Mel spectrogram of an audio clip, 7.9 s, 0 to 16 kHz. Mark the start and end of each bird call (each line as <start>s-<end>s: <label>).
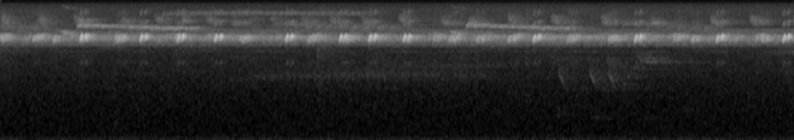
2.1s-5.3s: Cinnamon-throated Woodcreeper (Dendrexetastes rufigula)
5.2s-7.0s: Buff-breasted Wren (Cantorchilus leucotis)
